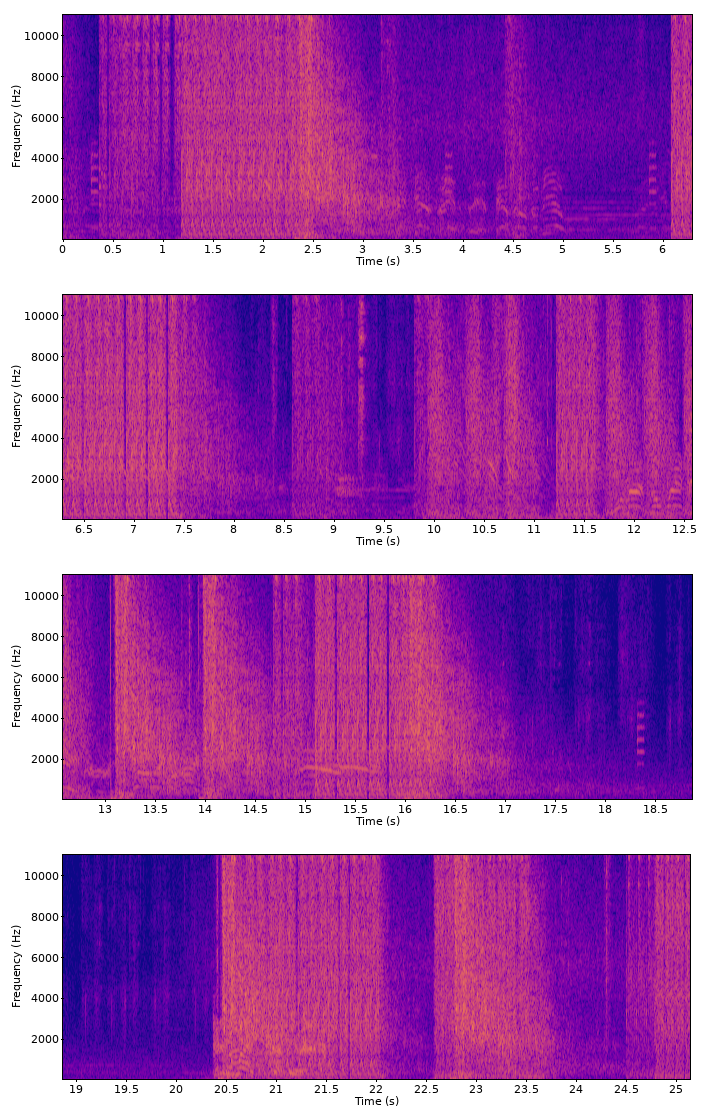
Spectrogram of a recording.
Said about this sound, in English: I don't even know who we're shooting at, bro.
